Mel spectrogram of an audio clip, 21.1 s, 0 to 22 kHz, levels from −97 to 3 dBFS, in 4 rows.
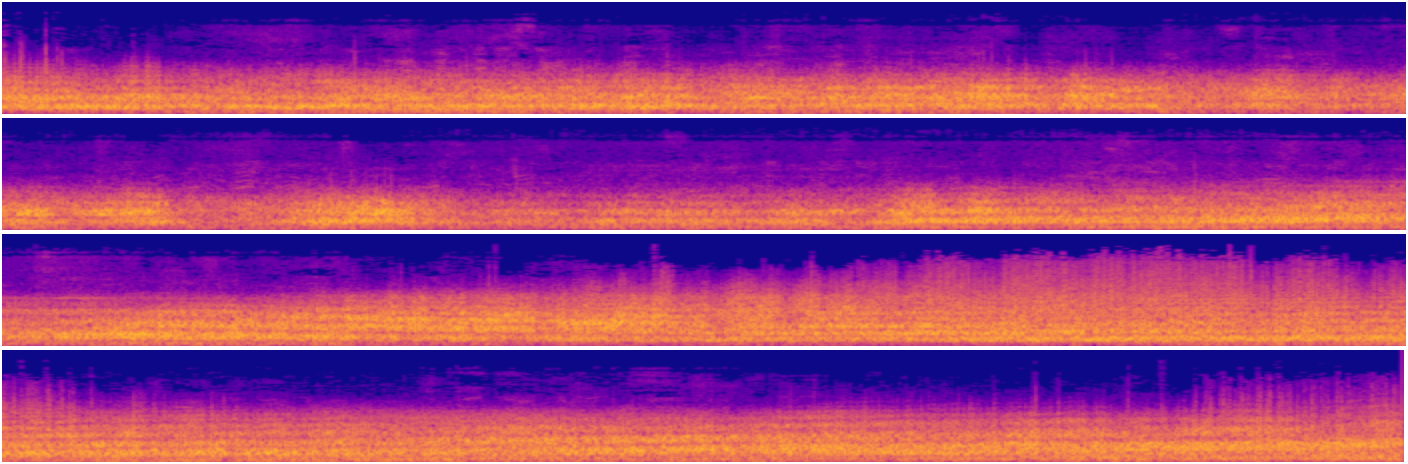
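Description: No technical faults can be heard anywhere in the recording; the signal holds steady throughout, with no interruptions, distortion or level problems.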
